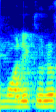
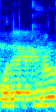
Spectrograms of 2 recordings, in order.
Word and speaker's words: molecular: इसका जो प्रोनाउंसिएशन है वो होती है मोलेक्यूलर फार्मूला। और कॉमनली हम आमतौर पर पाकिस्तानी है तो हम लोग मोलेक्यूलर बोलते हैं, हमारा मुंह को पूरा वॉक खोलना पड़ता है, इसलिए हम मॉलिक्यूलर वर्ड बोलते हैं, जान छुपा लेते हैं। तो आप मॉलिक्यूलर बोल सकते हैं बट the real pronunciation is द मोलेक्यूलर formula.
